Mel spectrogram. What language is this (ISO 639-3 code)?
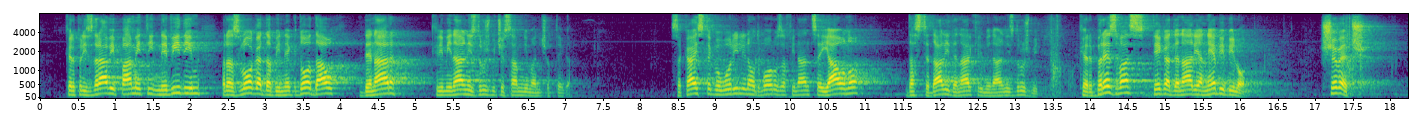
slv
